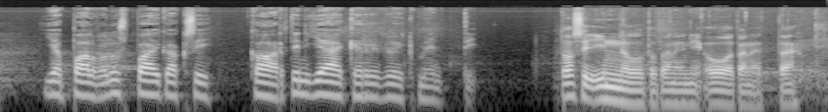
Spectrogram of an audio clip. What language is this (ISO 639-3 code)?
fin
